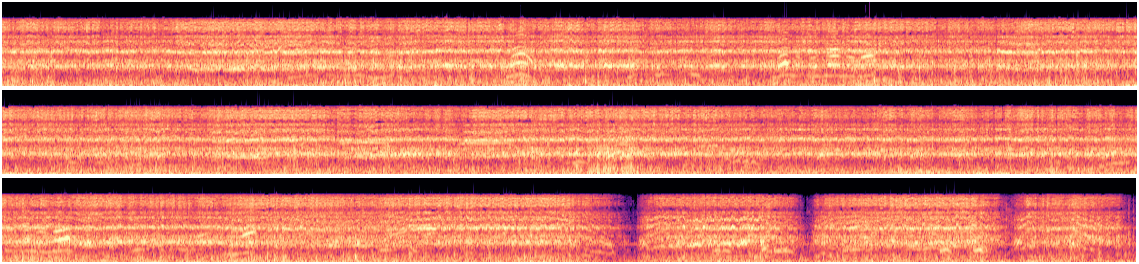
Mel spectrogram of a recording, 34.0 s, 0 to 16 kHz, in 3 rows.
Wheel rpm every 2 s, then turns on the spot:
230, 220, 230, 230, 230, 230, 230, 220, 230, 230, 230, 230, 210, 200, 130, 130, 130.
none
